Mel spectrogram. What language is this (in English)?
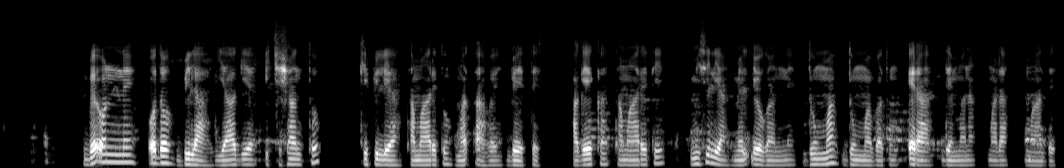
Wolaytta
